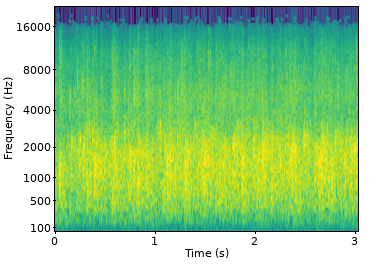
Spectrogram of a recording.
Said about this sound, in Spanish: Dale un aplauso, Señor.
